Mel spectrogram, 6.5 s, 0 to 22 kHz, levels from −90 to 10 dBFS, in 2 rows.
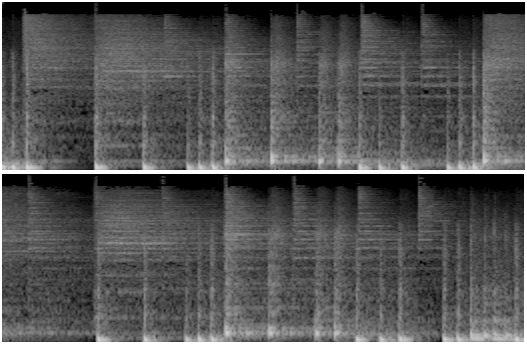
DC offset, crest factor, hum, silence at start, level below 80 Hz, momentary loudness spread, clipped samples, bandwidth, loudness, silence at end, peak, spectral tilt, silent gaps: under 0.1%; 20 dB; none; 0 s; -26 dBFS; 5 LU; under 0.1%; 17 kHz; -24 LUFS; 0 s; -2 dBFS; -5 dB/octave; none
